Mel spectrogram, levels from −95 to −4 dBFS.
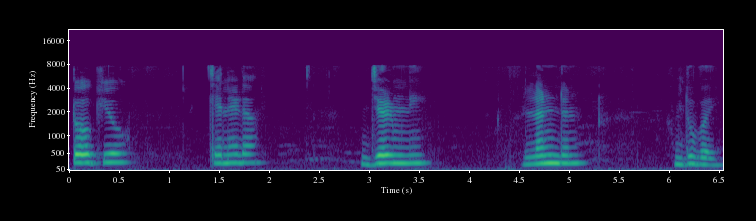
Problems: none marked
